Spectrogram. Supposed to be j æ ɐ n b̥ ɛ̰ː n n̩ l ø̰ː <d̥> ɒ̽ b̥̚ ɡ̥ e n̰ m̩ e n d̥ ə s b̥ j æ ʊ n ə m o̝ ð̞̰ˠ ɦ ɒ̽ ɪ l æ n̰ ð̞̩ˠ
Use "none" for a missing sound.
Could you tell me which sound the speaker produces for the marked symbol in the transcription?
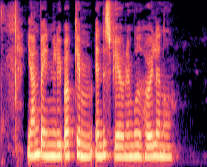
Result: b̥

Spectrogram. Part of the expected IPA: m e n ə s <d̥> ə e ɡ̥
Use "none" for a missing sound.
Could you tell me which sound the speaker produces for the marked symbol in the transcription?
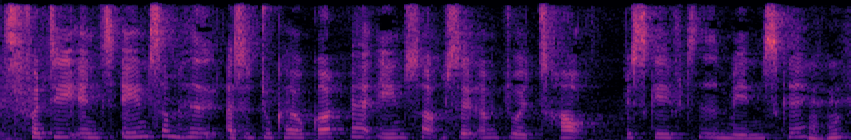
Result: ɡ̥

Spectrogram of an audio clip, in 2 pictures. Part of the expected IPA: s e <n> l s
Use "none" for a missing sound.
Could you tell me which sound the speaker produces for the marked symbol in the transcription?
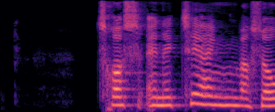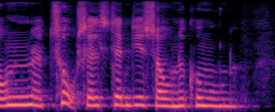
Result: none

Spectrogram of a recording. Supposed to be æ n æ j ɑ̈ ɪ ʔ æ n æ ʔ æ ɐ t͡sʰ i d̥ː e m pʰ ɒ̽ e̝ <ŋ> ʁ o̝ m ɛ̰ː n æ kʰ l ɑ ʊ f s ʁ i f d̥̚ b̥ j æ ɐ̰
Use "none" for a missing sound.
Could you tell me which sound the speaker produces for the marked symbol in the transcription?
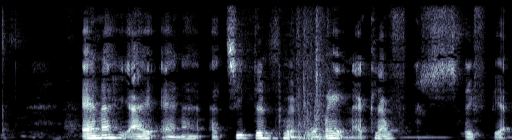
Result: n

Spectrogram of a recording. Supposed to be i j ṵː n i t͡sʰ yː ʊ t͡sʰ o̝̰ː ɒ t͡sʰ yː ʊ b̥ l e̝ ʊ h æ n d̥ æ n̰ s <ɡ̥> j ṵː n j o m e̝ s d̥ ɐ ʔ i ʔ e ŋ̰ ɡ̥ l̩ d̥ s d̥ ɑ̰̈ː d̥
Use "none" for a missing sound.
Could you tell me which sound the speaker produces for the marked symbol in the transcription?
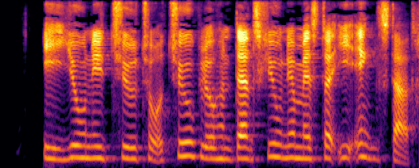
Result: ɡ̥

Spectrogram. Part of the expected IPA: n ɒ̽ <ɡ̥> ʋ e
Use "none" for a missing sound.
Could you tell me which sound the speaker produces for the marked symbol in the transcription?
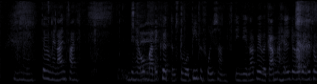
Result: ɡ̥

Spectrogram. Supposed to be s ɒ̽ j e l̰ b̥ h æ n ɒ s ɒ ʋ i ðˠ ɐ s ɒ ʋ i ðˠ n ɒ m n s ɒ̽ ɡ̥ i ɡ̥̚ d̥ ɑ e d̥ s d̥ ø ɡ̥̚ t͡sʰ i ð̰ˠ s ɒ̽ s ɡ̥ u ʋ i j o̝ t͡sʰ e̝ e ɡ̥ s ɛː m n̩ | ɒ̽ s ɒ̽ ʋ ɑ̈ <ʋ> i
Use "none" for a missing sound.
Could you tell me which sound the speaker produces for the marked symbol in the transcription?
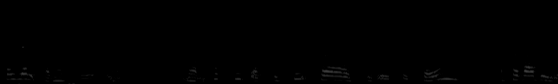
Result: ʋ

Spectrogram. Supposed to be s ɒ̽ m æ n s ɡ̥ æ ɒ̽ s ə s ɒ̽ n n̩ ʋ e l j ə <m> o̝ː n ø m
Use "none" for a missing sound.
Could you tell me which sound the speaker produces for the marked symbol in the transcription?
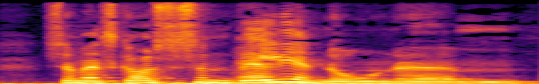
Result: n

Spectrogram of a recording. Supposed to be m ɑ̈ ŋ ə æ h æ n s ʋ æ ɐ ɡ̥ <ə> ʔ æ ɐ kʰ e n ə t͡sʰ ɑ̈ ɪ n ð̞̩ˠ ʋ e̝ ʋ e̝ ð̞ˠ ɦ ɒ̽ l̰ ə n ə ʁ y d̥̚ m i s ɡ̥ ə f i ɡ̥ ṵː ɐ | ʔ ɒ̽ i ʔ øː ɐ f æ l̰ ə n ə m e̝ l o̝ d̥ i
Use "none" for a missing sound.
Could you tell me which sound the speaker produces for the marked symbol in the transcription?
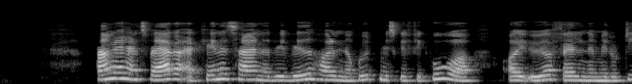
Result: ɐ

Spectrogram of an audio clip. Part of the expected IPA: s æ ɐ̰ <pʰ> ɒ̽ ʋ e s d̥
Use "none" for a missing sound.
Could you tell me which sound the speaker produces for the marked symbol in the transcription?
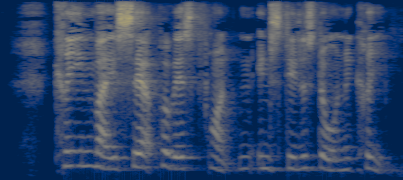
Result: pʰ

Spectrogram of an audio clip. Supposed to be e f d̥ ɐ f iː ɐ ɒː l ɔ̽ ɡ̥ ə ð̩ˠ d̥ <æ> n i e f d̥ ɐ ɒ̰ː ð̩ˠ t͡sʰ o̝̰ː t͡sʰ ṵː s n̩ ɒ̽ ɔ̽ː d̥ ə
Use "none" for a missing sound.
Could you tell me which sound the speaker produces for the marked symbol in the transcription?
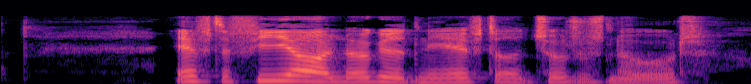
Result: e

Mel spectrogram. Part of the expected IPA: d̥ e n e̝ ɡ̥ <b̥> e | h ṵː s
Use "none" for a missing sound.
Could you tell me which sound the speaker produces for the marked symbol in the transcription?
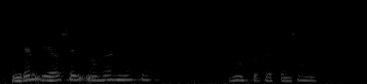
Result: d̥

